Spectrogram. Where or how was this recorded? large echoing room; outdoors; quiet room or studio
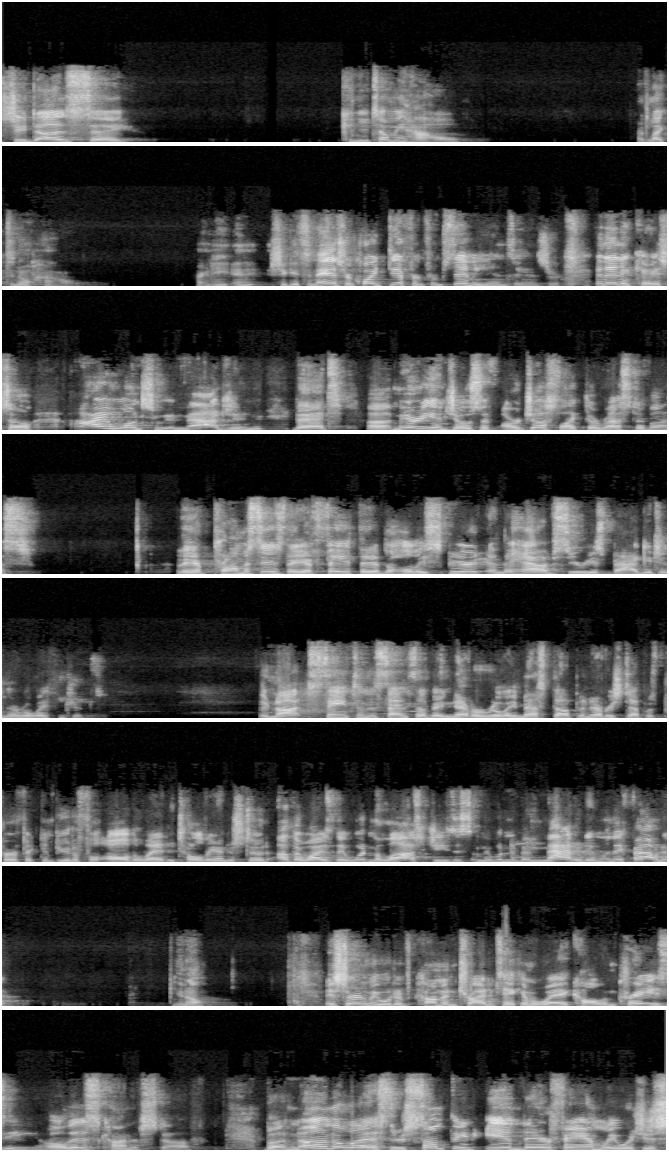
large echoing room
